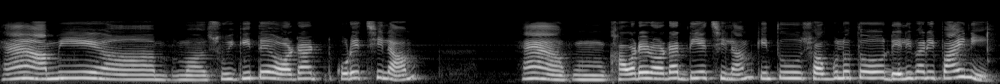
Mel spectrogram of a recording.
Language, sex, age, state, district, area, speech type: Bengali, female, 45-60, West Bengal, Malda, rural, spontaneous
